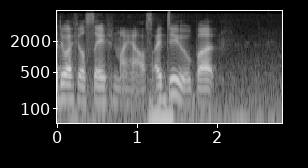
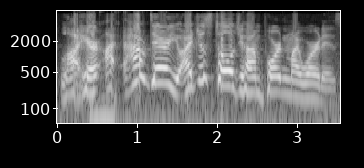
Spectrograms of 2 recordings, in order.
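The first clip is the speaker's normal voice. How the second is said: loud, higher angry game voice; furious accusation; 7 semitones higher, 10 dB louder than usual. Acted. Game voice catches the player lying, furious shout.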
